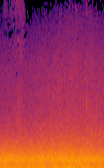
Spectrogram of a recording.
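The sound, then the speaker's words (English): Steady, dense roar of road traffic passing through a tunnel underneath railway tracks, a broad rumbling wash, continuous without distinct individual passes, echoing. “It's going to be a bit noisy because of the traffic passing underneath.”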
